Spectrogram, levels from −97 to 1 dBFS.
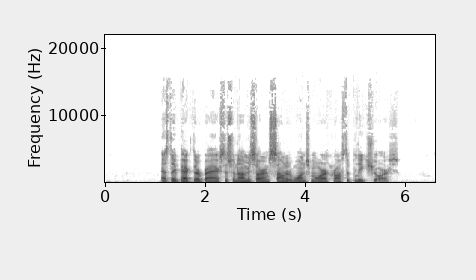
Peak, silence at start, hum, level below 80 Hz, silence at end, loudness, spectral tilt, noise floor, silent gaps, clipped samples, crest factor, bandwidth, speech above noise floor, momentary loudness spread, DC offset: -8 dBFS; 1.15 s; none; -50 dBFS; 0.75 s; -30 LUFS; -5 dB/octave; -82 dBFS; none; under 0.1%; 22 dB; 15.5 kHz; 52 dB; 10 LU; under 0.1%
